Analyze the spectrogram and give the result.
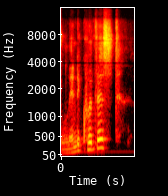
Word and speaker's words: Lindquist: And it is called Let the Right One In by John, I think it's Lindquist. It's a Swedish pronunciation.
